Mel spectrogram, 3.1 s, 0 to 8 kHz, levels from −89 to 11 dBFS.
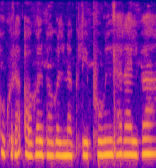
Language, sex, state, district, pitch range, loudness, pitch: Bhojpuri, female, Uttar Pradesh, Varanasi, 235-255 Hz, -11 LUFS, 245 Hz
